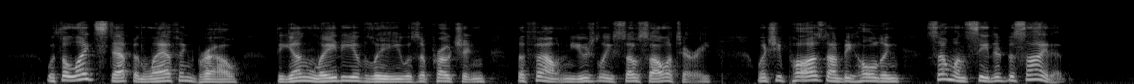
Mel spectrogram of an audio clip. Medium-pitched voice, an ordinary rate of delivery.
Yes: medium, 150 Hz; average, 155 wpm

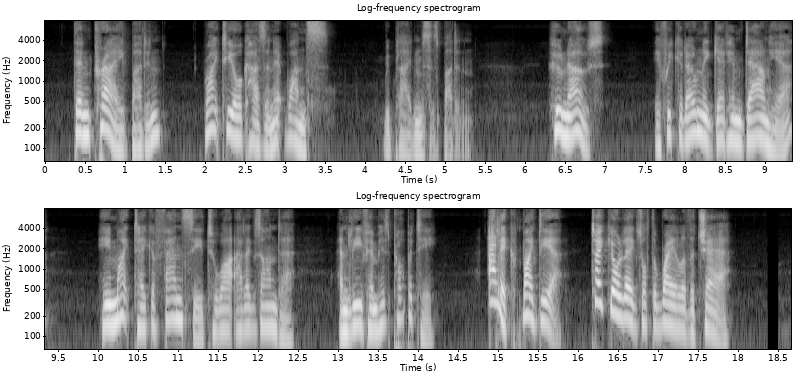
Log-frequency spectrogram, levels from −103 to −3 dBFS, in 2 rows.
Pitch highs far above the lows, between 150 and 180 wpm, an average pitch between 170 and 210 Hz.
No: wide, 5.7 semitones; average, 160 wpm; medium, 140 Hz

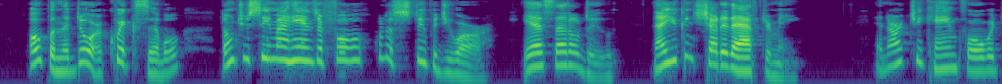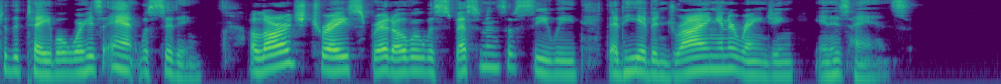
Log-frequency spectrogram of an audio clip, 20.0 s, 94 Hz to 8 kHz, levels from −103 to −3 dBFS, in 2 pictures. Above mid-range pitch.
Yes: high, 200 Hz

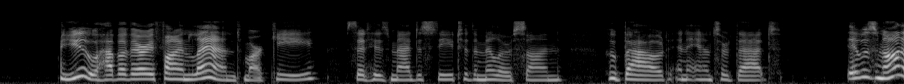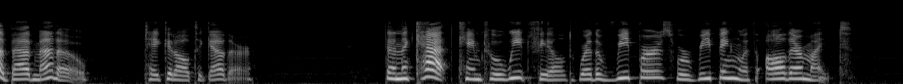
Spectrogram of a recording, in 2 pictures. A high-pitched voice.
Yes: high, 235 Hz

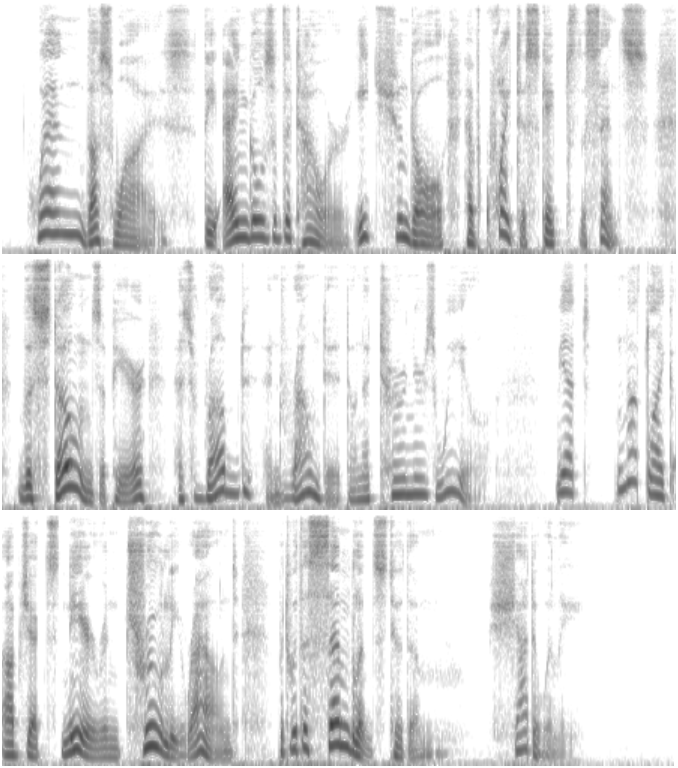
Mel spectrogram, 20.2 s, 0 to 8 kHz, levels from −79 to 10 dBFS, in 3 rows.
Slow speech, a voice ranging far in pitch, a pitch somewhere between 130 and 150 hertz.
No: slow, 120 wpm; wide, 7.8 semitones; medium, 180 Hz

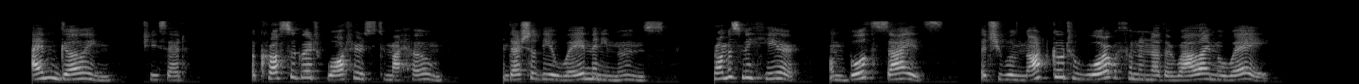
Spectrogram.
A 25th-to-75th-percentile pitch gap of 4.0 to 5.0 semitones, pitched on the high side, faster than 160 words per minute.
Yes: average, 4.6 semitones; high, 235 Hz; average, 170 wpm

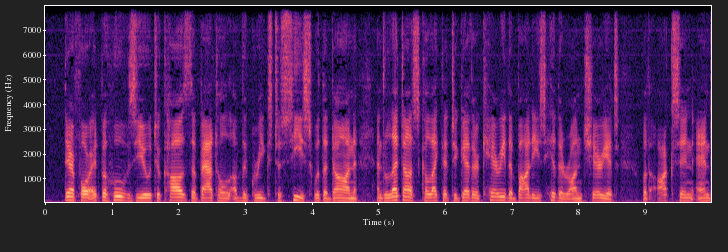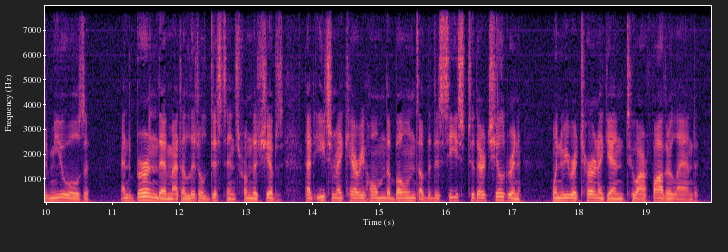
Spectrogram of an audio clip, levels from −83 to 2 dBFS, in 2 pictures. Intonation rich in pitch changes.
No: average, 2.8 semitones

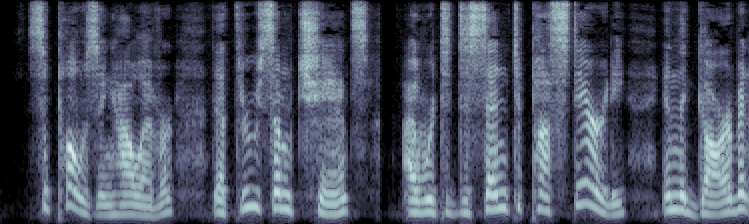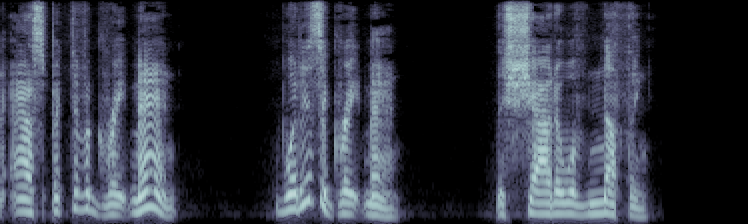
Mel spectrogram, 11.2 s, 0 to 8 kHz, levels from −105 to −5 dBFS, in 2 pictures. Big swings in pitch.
Yes: wide, 6.4 semitones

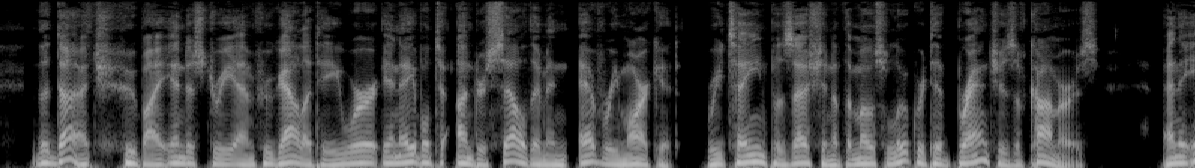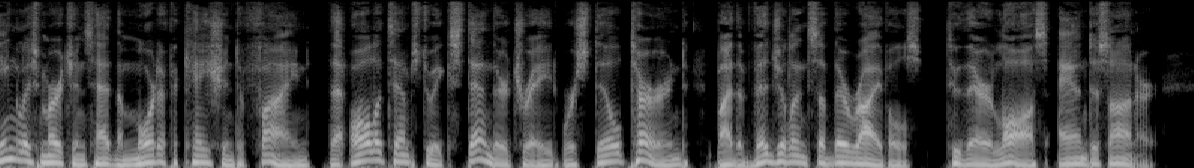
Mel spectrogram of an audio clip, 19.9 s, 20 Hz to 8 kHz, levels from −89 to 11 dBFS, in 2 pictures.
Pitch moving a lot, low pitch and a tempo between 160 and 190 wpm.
Yes: wide, 5.7 semitones; low, 100 Hz; average, 165 wpm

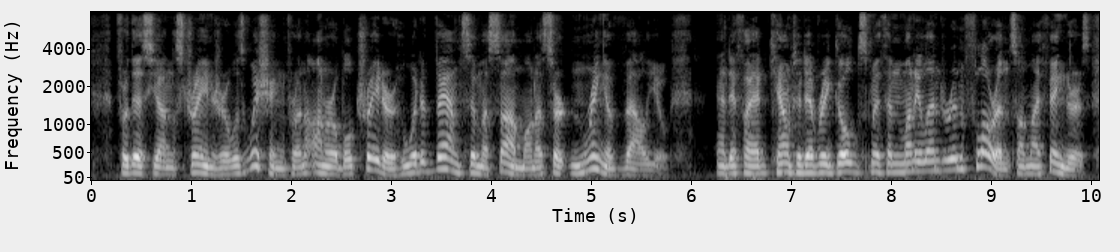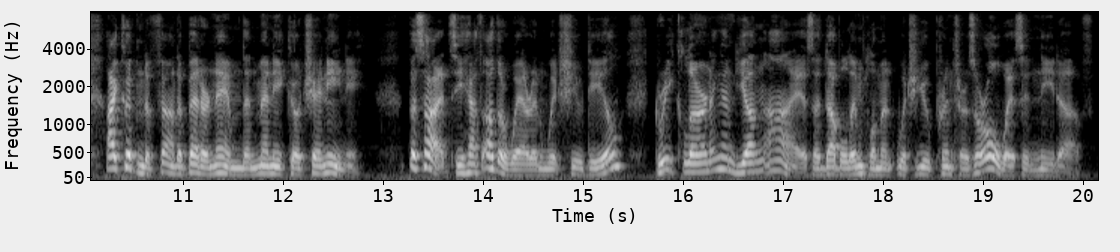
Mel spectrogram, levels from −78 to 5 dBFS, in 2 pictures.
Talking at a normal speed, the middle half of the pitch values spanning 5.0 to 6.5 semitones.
No: fast, 210 wpm; wide, 5.4 semitones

